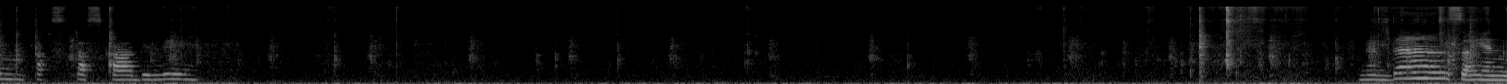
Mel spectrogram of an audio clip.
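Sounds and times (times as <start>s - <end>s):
paper rustling: 9.7s - 15.0s.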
